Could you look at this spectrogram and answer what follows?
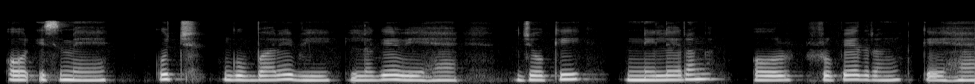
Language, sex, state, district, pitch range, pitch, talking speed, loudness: Hindi, female, Uttar Pradesh, Saharanpur, 195-215 Hz, 205 Hz, 105 wpm, -16 LUFS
